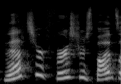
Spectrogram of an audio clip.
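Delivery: high, disbelieving question; incredulous. Retold or imitated. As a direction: sound amazed at the idea. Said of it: "I'm literally like".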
